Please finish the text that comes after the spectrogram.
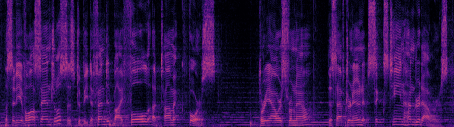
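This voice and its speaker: A commanding army general played by a man in a radio drama. He is formal and measured, with a mid-pitched voice that moves in animated swings. Music sits behind him. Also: natural voice. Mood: solemn. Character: commanding, grave army general briefing officials.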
